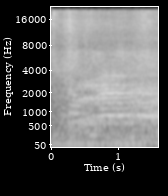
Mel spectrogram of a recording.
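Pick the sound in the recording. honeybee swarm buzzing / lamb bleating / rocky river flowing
lamb bleating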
